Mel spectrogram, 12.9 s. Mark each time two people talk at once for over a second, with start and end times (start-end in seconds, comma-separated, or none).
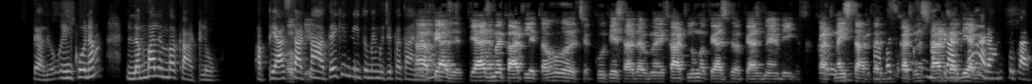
10.2-12.4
